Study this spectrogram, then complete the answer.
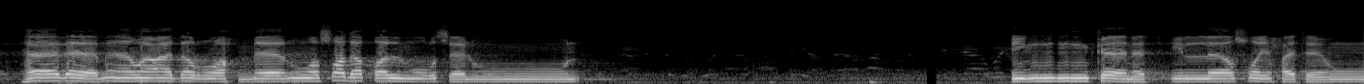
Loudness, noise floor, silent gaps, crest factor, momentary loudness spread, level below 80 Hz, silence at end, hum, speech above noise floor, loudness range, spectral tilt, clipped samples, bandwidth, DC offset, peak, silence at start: -19 LUFS; -51 dBFS; 9.29-9.33 s; 14 dB; 7 LU; -56 dBFS; 0 s; none; 32 dB; 10 LU; -10 dB/octave; under 0.1%; 5.4 kHz; under 0.1%; -6 dBFS; 0 s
